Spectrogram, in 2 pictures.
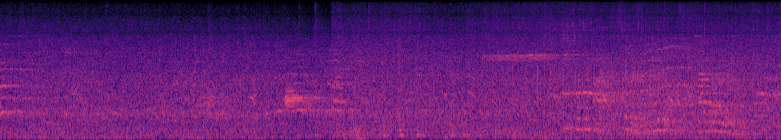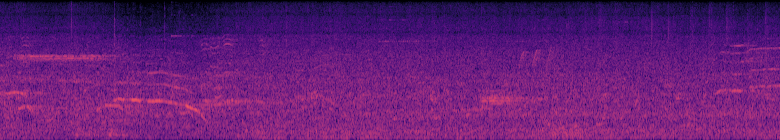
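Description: Spectators at an indoor swim meet cheering and shouting through a freestyle sprint race: a steady din of many voices, with a few louder held shouts near the middle.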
